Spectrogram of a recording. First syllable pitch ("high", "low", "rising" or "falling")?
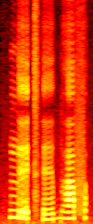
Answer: high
